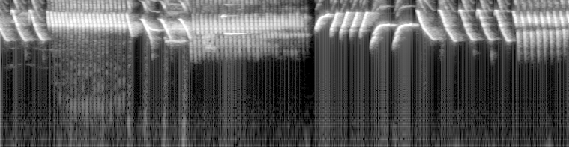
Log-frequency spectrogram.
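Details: Local canary in full song, offered as a lure that sets other birds singing. Quick falling chirps lead into a long, loud buzzy trill, and after a short pause a fast series of sweeping slurred notes follows.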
